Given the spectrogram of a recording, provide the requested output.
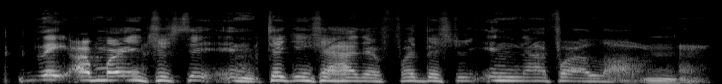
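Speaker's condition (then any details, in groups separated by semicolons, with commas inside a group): Anoxic brain injury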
